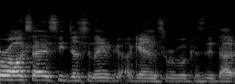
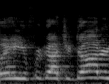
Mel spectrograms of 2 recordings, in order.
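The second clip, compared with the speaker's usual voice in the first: higher, teasing phone call; 8 semitones higher than usual. Retold or imitated. Telling brother he forgot daughter, teasing. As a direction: needle him on the phone.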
